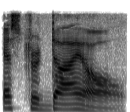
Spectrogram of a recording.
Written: estradiol

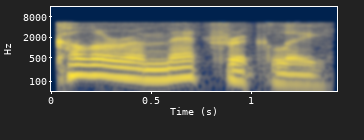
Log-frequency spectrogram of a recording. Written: colorimetrically

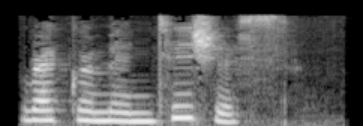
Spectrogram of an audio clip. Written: recrementitious

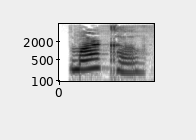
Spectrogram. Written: marco

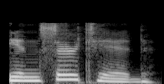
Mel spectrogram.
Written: inserted

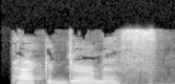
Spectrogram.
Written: pachydermous

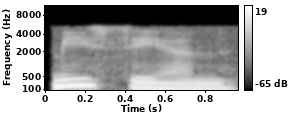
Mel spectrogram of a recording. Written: Miesian

